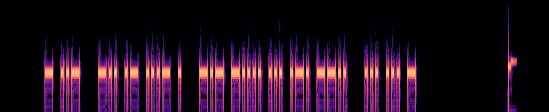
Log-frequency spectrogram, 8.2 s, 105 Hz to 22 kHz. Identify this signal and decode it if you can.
Morse code, heard as a keyed tone, about 32 wpm, 700 Hz. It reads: TU DAVE K6SRZ SST
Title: K1USN SST QSO Practice - 30wpm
